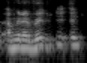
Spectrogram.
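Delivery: ordinary talk, nothing marked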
